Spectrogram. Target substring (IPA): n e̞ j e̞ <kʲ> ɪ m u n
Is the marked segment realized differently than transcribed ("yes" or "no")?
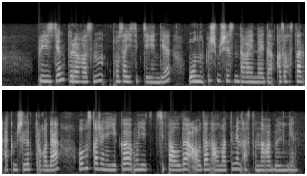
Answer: no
